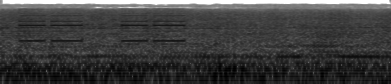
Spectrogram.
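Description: A racing car's engine roars at speed.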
